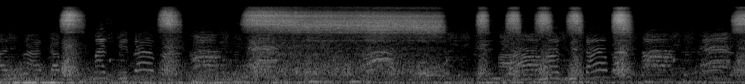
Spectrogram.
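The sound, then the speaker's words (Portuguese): A voice demonstrates the S sound that the letter C makes before I and E: a long, steady hissing "sss" lasting about two seconds, framed by several short, sharp sibilant bursts mixed with brief voiced sounds. “A letra C, quando vem seguida do I e do E, tem som de S.”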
